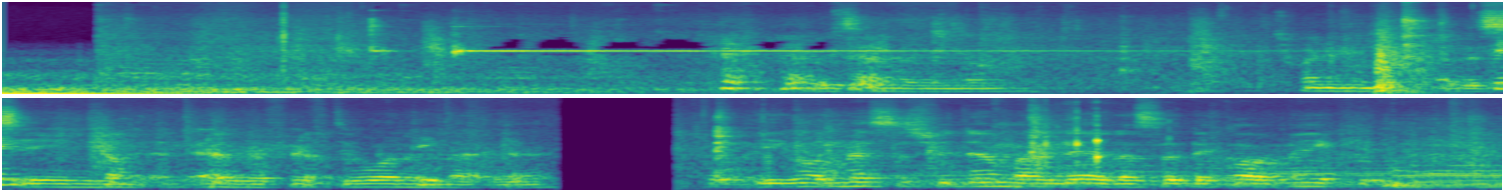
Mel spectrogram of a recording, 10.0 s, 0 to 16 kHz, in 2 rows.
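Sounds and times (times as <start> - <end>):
high-pitched electronic beep: 1.1 - 4.3.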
